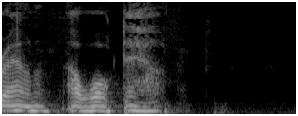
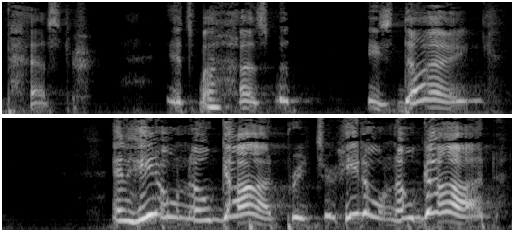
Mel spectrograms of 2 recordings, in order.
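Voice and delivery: high, slow imitated wail, building louder; distraught weeping; 5 dB louder, slower than usual. Wife telling pastor her husband is dying, distraught. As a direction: plead as a weeping wife, rising from tearful to desperate. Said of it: "She's crying. She's weeping".

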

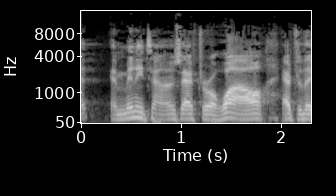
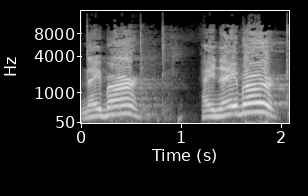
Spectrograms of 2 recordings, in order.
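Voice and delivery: loud, much higher call through the door; 9 semitones higher, 8 dB louder, slower than usual. Acted. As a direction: call up to the sleeping house. Calling neighbor again at night.

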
